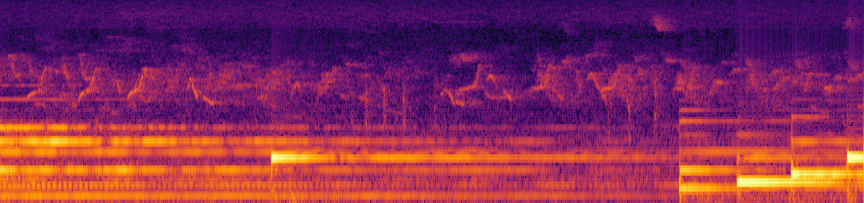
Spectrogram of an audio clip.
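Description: Calm ambient background music of held, bell-like notes that fade slowly, with new notes struck about three seconds in and near the end, and bird chirps layered over it throughout.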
